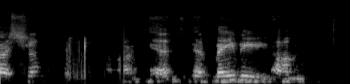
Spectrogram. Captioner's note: audio distorts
